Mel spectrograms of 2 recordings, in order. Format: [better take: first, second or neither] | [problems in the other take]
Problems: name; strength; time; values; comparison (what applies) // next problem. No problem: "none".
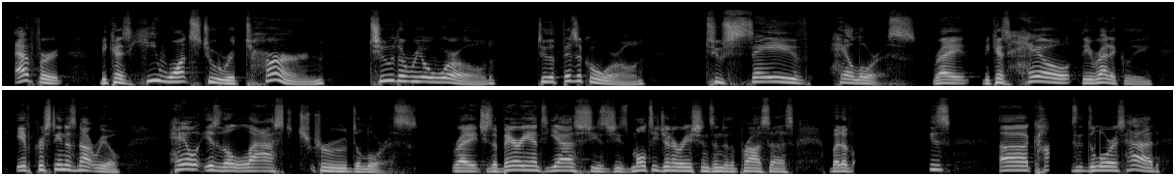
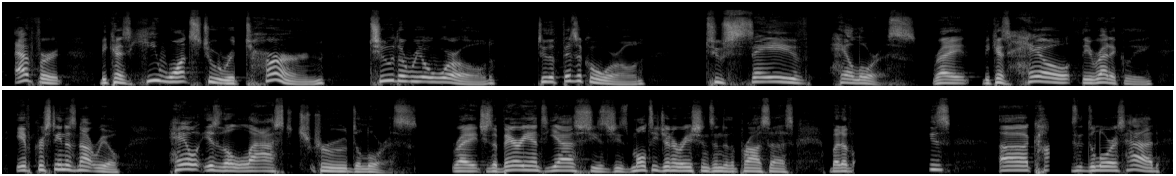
neither | audio cutting out; at 20 s for 0.5 s and at 22 s; the same in both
